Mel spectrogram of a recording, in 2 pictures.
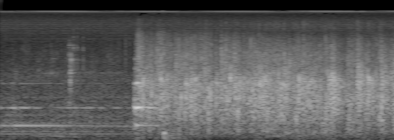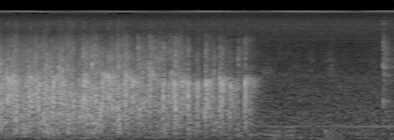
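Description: The last held note of a song with piano accompaniment fades out. The audience then breaks into applause about a second in, claps for about five seconds and stops fairly abruptly.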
